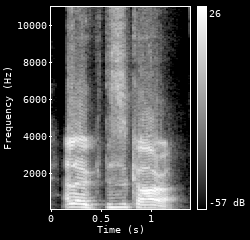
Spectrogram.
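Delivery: cutesy pet introduction. Real, not acted. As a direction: present the dog in a cutesy voice.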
